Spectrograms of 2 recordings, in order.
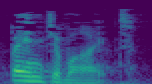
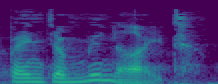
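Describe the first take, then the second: First: The word has three syllables, with no extra syllable. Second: The word has four syllables, with an extra middle syllable. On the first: The speaker calls it right. "It's a Benjamite" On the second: The speaker calls it wrong. "It's very easy to call him a Benjaminite, but that's not what it is"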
